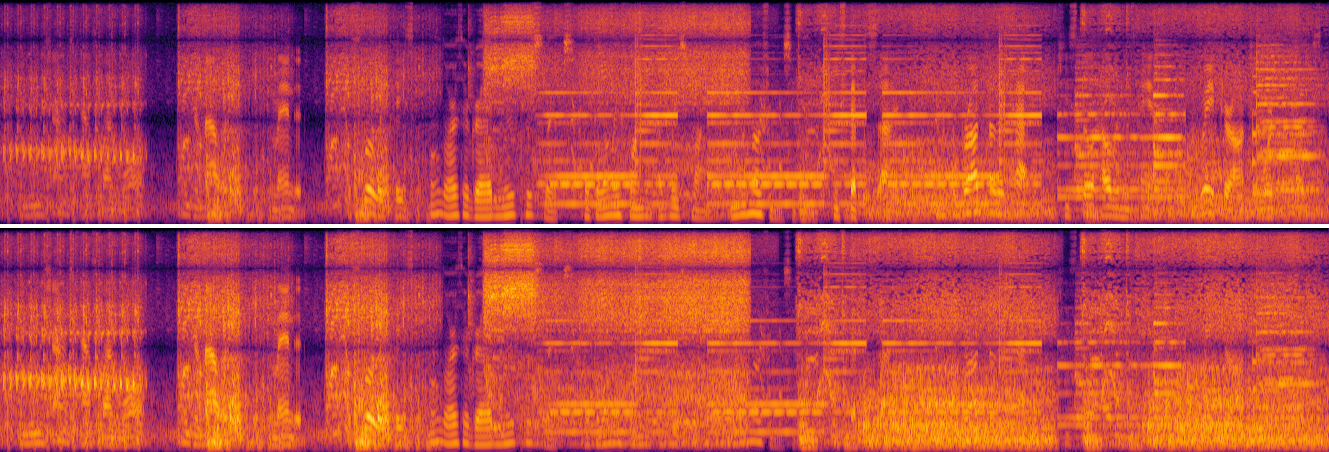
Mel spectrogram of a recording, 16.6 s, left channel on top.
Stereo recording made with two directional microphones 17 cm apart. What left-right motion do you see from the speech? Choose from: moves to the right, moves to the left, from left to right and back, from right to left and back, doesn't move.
moves to the left.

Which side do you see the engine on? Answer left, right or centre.
right.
